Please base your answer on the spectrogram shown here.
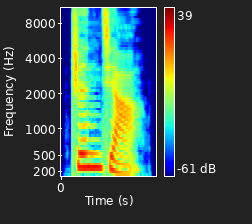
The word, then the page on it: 真假: zhēn jiǎ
